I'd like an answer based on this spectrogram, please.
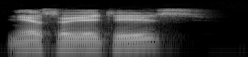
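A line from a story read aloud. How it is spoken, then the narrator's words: Stern. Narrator (Russian): строго сказал капитан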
